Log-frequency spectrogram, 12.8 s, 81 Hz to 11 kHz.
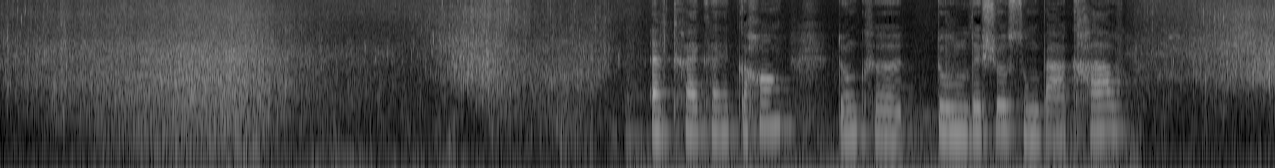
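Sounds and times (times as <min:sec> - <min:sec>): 
sea waves rolling and washing: 0:00.0 - 0:06.2, 0:11.4 - 0:12.7
speech: 0:06.5 - 0:11.5.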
